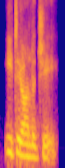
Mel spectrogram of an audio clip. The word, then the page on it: aetiology: Indian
